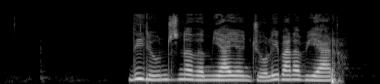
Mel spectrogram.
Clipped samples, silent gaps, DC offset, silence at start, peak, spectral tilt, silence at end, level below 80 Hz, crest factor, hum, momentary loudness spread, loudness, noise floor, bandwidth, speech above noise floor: under 0.1%; none; under 0.1%; 1.3 s; -4 dBFS; -6 dB/octave; 0.4 s; -54 dBFS; 16 dB; none; 4 LU; -19 LUFS; -71 dBFS; 11.5 kHz; 52 dB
